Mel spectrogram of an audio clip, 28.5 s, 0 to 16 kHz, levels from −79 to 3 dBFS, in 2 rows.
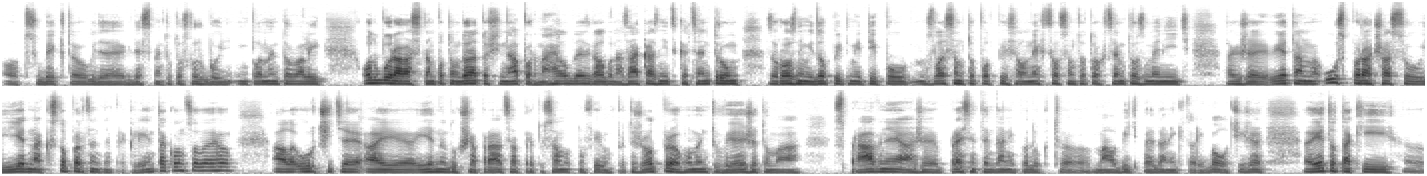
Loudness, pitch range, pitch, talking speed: -23 LUFS, 95-110 Hz, 105 Hz, 160 wpm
